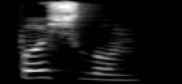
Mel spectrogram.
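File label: "пӧсьлун", Komi, female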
